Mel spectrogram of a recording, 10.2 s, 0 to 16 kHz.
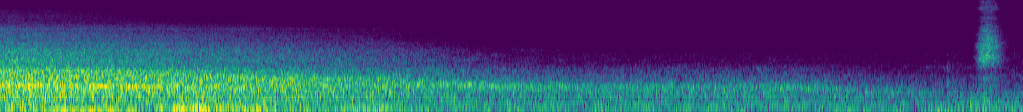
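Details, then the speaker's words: PS5 console fan with an adjustable speed controller on the fan port, being turned down from maximum to about quarter speed. Loud rushing air eases and fades as the speed drops, still faster than stock. Smooth fan noise with no rattle. "so basically that is um back to stock and this will be just a quarter after just a quick nip there is a difference as well that is faster than stock"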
